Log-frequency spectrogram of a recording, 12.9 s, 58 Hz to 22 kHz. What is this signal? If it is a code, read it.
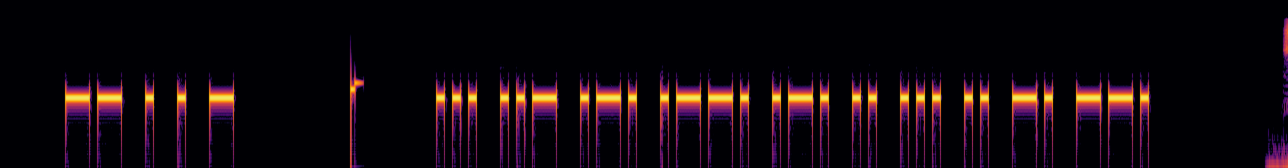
Morse code, heard as a keyed tone, about 15 wpm, 700 Hz. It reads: MEET SURPRISING
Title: Sets of 5 Words - New Word Drill - 15wpm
